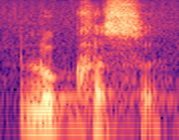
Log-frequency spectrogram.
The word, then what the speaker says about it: Lycus: 루커스. 영어로는 LYCUS, 리커스인데 우리 발음은 루커스 계곡인데 이 계곡 안에 도시가 세 도시가 있어요.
